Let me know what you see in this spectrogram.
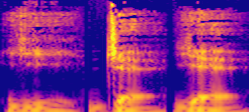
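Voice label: "yijeye", concatenated syllables; Affixing experiment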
